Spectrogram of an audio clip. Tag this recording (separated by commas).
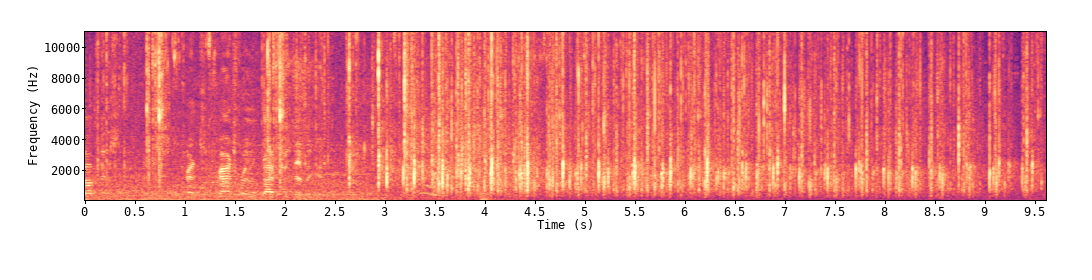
Speech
